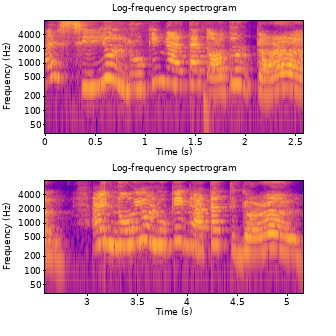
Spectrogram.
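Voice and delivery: put-on Indian English accent. Retelling the scene, trying it out in an indian accent. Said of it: "I should have the Indian accent".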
